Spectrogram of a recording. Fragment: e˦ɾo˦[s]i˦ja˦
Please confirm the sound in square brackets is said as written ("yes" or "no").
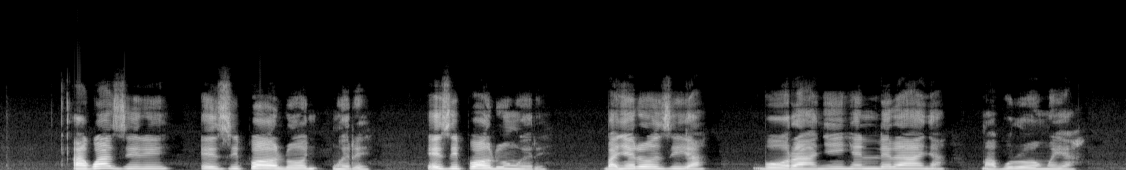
no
